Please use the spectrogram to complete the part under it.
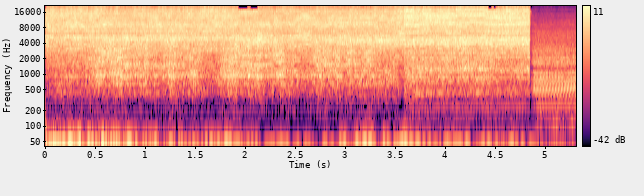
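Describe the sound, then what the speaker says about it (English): An air compressor runs loudly with a harsh, steady hiss that fills the space, then shifts pitch abruptly near the end. "The air compressor's gonna kick on, so it's gonna get noisy."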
